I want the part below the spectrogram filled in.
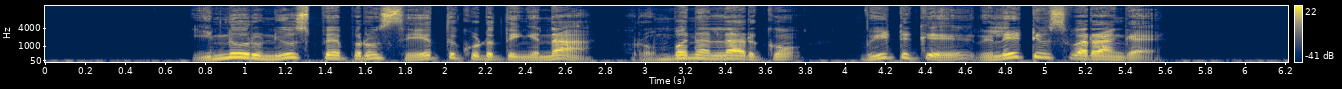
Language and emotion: Tamil, happy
